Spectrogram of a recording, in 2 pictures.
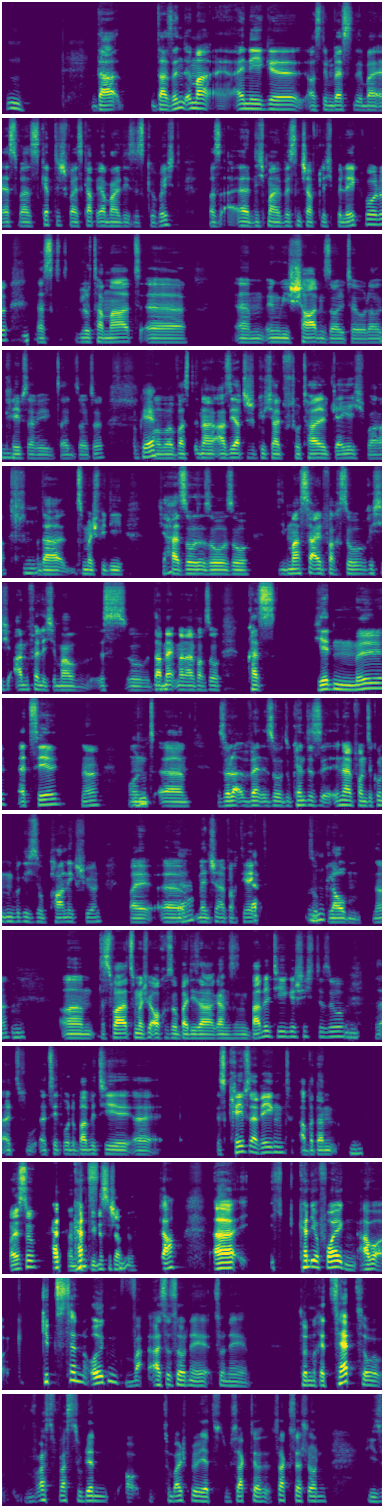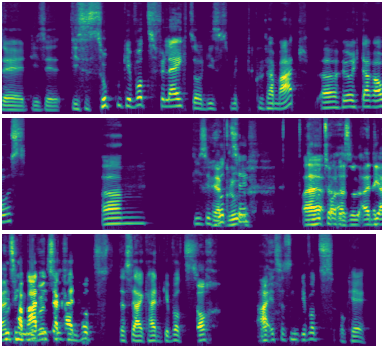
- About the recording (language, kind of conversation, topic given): German, podcast, Welches Gericht würde deine Lebensgeschichte erzählen?
- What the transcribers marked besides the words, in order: other background noise; unintelligible speech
